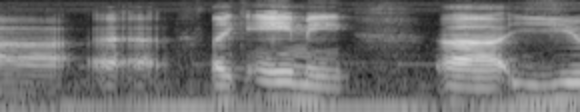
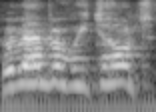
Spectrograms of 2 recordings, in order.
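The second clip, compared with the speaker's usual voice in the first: loud whisper yell, higher; 14 semitones higher, 4 dB louder than usual. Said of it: "trying to yell, like, whisper yell".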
